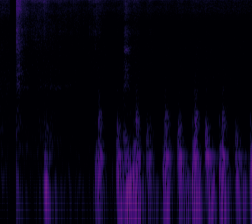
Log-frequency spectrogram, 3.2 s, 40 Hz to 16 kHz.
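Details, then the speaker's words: Mini R53, car raised on a jack stand: dull uneven low knocks, two or three a second, from the front steering, the same boom heard driving straight over bumps; felt through the boot at the inner tie rod, not the outer; the inner is replaced with a Lemförder part. "That's what I'm hearing as I drive down the road. Going straight just as it goes over the bumps. Boom. Boom."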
